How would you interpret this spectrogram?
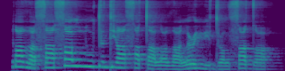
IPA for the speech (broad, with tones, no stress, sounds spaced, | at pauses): ɾ i˧ ðˤ ɪ˩ s æ˧ sˤ ɑ˥ lˠ ʎ u˥ d ə˥ d j i˧ sˤ ɪ˧ tˤ i˩ lˠ ʊ˩ ðˤ ʌ˩ l ə˞˧ vʲ ʊ˩ d ə˞˩ lˠ s ɛ˧ dˤ ʊ˩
